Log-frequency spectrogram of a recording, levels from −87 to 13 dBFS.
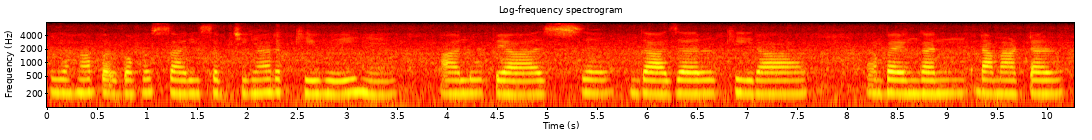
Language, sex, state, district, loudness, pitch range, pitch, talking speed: Hindi, female, Uttar Pradesh, Lucknow, -17 LUFS, 200-210 Hz, 205 Hz, 90 wpm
